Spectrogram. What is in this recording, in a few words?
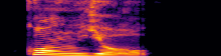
"共有", Chinese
